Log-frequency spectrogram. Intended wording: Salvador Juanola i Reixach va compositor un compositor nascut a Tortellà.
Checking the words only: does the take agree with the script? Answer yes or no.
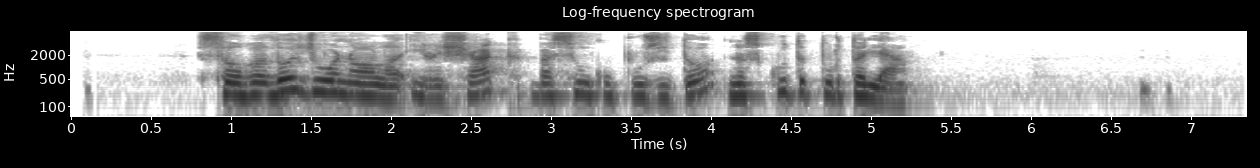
no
